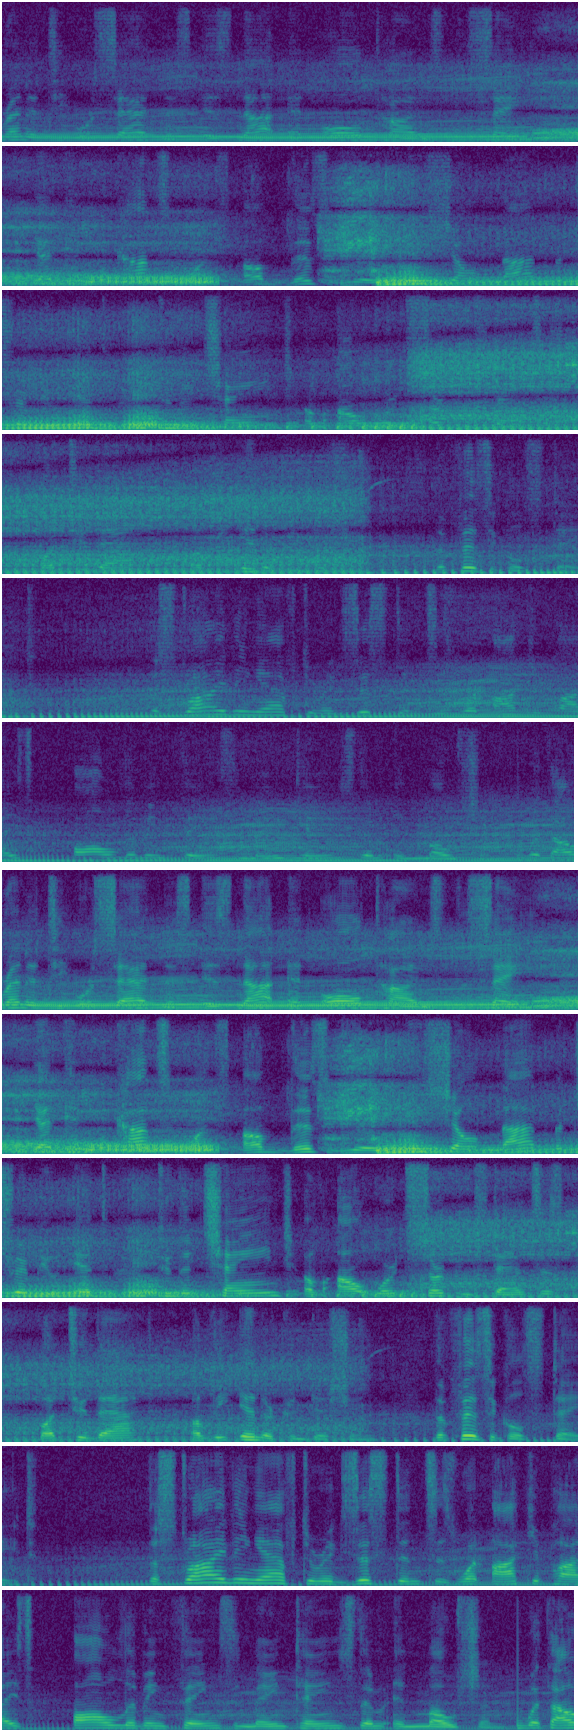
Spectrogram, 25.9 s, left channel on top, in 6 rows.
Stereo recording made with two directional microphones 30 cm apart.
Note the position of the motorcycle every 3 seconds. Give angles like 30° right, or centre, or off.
60° right, 40° right, 10° right, 20° left, 40° left, 50° left, 60° left, 60° left, 70° left.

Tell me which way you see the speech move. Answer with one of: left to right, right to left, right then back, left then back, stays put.
stays put.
